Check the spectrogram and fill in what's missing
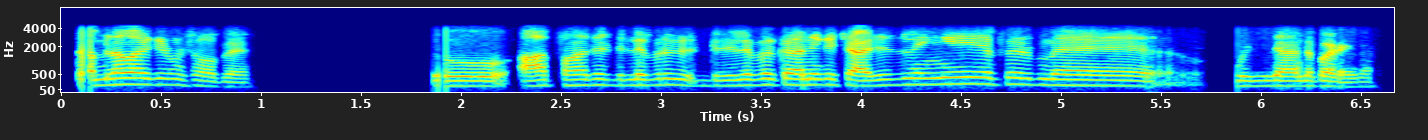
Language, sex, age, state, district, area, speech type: Urdu, male, 30-45, Uttar Pradesh, Gautam Buddha Nagar, urban, conversation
